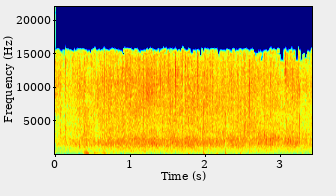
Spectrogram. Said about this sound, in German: Also ah. ich, äh, verhaltener Applaus.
